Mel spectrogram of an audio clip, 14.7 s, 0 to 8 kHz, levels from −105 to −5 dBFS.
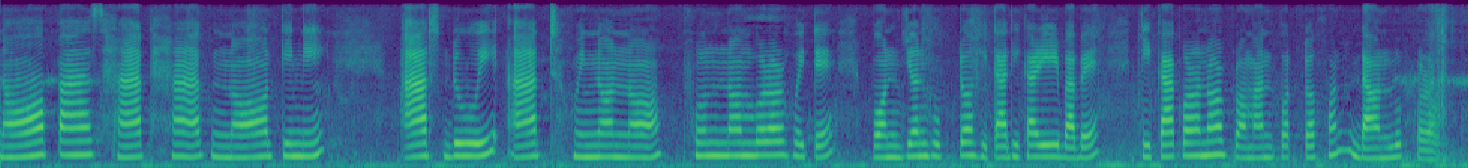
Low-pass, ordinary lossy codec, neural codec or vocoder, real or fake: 7.2 kHz; none; codec, 16 kHz, 4 kbps, FunCodec, trained on LibriTTS, 50 frames a second; fake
